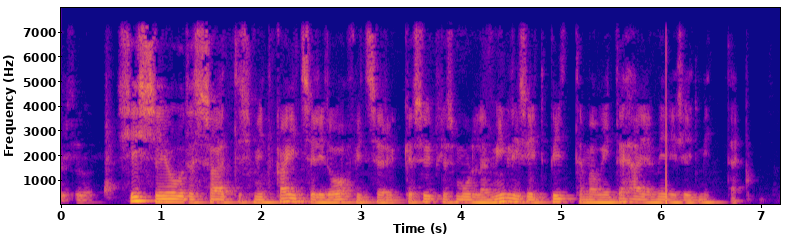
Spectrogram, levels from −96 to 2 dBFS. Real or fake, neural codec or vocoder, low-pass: real; none; 7.2 kHz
